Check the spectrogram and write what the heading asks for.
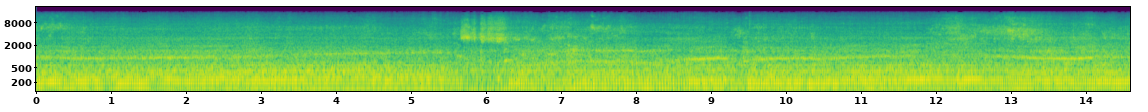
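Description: Rental go-kart running hard around an indoor track, heard from the driver's seat: a steady motor drone with a thin whine above it, both rising and falling in pitch as the kart speeds up and slows for corners.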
